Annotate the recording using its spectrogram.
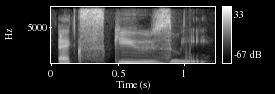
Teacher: if it's the verb like excuse me then the s sounds like a z · If it's a verb, like excuse me, then the S sounds like a Z. Excuse me. Or you don't even need the X, you can just say excuse me, starting with the S.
